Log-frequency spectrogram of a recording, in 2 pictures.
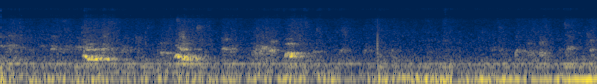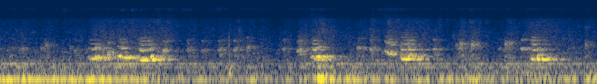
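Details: Pet guinea pigs (Cavia porcellus) give short, nasal honks like a small toy horn in clustered bursts, over a low indoor hum; the owner is unsure why they make this sound.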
